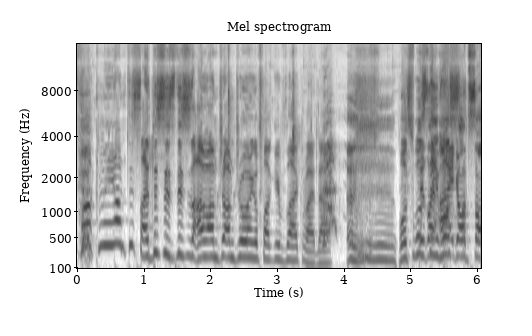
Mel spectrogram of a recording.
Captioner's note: clapping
